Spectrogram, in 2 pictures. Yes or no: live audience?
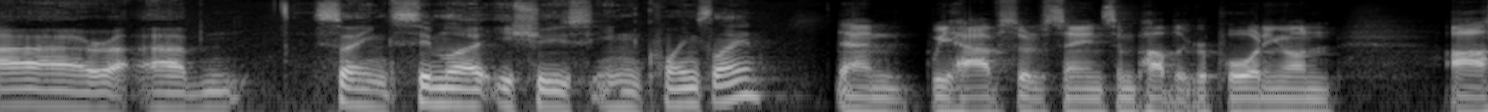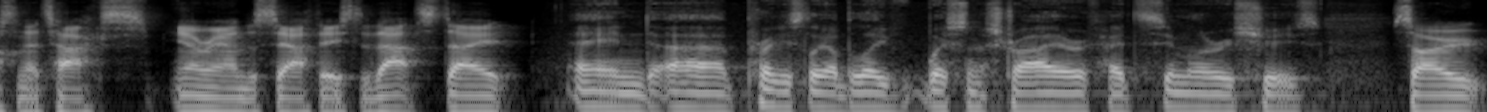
no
